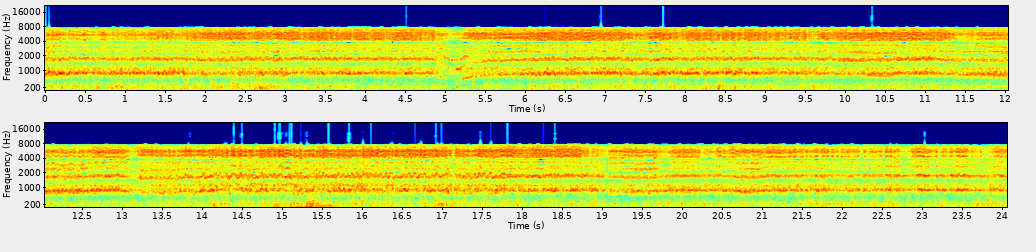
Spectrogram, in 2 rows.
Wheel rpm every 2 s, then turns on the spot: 230, 230, 190, 230, 230, 220, 210, 190, 200, 220, 230, 230.
none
